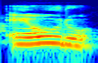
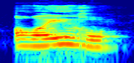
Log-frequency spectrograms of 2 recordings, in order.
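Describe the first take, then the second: First: The first vowel sounds like 'eh-oo'. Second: The first vowel sounds like 'oy'. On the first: The speaker calls it wrong. "A gente não fala euro" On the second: The speaker calls it right. "a gente fala euro"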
